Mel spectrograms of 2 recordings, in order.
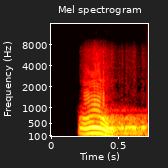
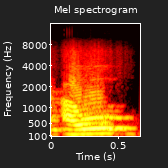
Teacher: जिन स्वरों का उच्चारण करते समय होठ गोल हो जाते हैं। कैसे हो जाते हैं? गोल हो जाते हैं। वे स्वर वृत्ताकार स्वर कहलाते हैं।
